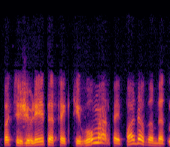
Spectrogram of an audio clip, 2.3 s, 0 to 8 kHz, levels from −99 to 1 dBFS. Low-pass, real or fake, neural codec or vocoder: 7.2 kHz; fake; codec, 24 kHz, 0.9 kbps, WavTokenizer, medium speech release version 2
